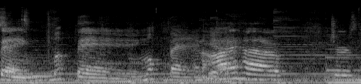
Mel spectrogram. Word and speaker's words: mukbang: Yes, this is actually a, how do you pronounce it? Mukbang.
